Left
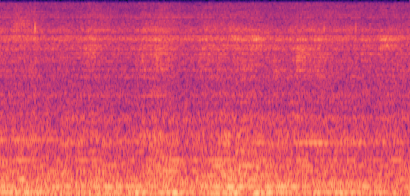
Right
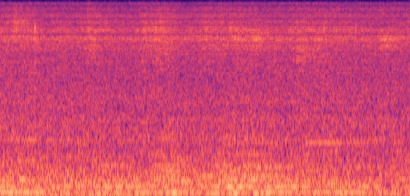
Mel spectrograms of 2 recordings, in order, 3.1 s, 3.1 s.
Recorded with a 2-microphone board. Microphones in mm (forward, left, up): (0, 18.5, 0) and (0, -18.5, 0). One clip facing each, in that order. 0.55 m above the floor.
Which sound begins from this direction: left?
Running water, at 0.0 s.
